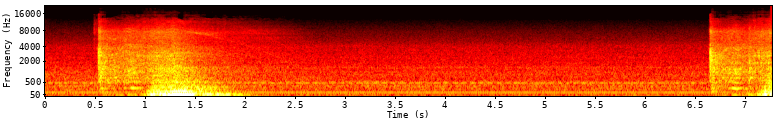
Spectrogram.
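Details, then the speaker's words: Nissan Skyline R34 turbo on a dyno, tank run dry while the fuel gauge didn't read empty: cranks, fires briefly with a short surge, then dies and cranks again; won't keep running from fuel starvation, fuel then added. "All right, so we diagnosed a bit of a fuel issue here. Actually very simple. The gas gauge wasn't reading quite empty, but obviously the fuel tank was empty, so we were adjusting fuel pressure."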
